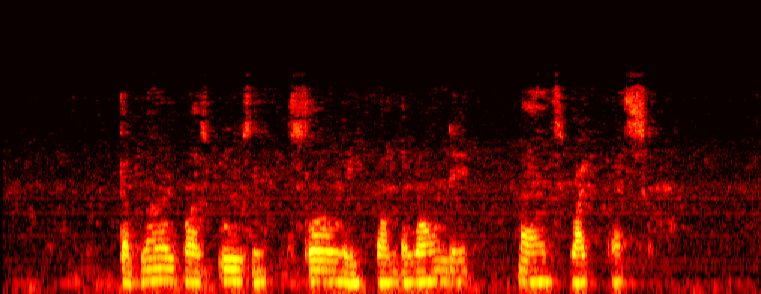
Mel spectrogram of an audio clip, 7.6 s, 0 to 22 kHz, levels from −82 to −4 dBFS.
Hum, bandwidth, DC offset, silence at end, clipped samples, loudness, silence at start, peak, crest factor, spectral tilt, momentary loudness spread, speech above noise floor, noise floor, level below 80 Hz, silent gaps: none; 9 kHz; under 0.1%; 0.9 s; under 0.1%; -28 LUFS; 0.3 s; -8 dBFS; 20 dB; -6.5 dB/octave; 10 LU; 31 dB; -58 dBFS; -52 dBFS; none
